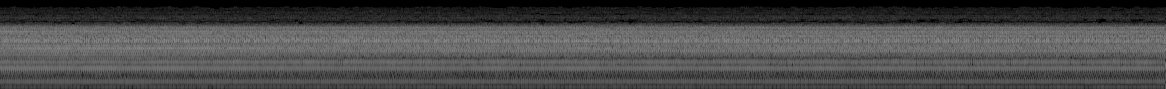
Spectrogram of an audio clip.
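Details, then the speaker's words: Electric guitar connected to two amplifiers in an ungrounded installation: loud steady low buzzy hum appearing on its own when the guitar is switched on, no playing; ground loop hum. "There's a lot of this noise here. It's already muted a lot. It appears on its own when I turn on the guitar."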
